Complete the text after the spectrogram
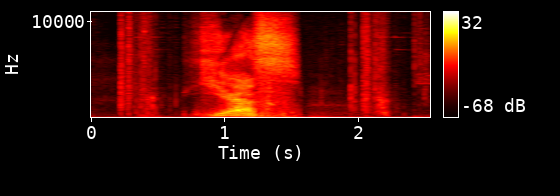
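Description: A game item is picked up with a short metallic clatter.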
